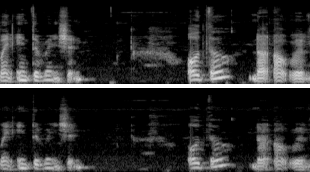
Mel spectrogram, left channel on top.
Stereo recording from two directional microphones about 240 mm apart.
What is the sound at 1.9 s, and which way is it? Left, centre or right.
Speech, left.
